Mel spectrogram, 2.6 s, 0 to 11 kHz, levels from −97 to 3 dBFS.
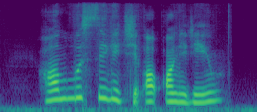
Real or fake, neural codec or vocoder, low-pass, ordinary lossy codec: fake; autoencoder, 22.05 kHz, a latent of 192 numbers a frame, VITS, trained on many speakers; 9.9 kHz; AAC, 64 kbps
